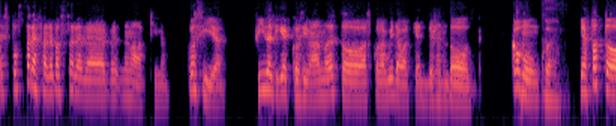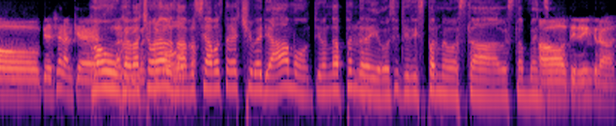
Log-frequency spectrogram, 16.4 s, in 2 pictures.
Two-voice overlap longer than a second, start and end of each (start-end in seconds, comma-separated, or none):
9.4-10.8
